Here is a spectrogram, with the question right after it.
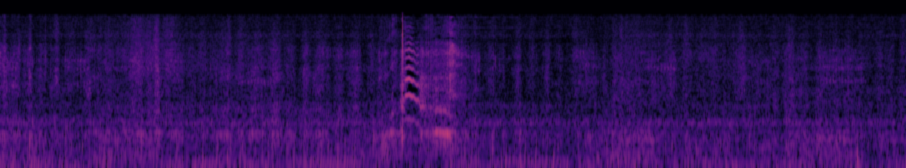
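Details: Siamese cats Otani and Yozora purring at home on New Year's Eve while being dried off after a rainy off-leash forest walk; a low, steady pulsing rumble, with one brief sharp higher sound near the middle.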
